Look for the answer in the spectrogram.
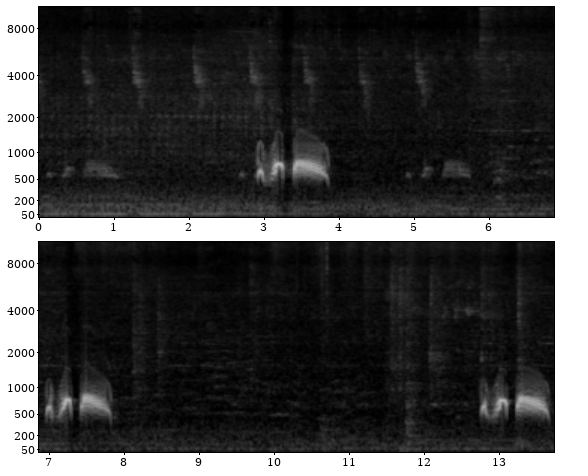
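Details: A female spotted dove calls to stimulate males. Three repeated phrases, each a pair of brief hooting notes followed by a longer falling coo, come about every four to five seconds over a quiet background with light chirping.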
